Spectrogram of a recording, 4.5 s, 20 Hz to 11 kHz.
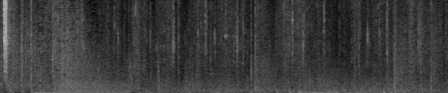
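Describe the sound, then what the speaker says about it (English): Rapid thudding footsteps on a roof in Battlefield 6, a dense rumbling patter of steps mixed with distant gunfire and battle noise. "I hear loads of footsteps, but it sounds like they're inside me, but they're on the roof"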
